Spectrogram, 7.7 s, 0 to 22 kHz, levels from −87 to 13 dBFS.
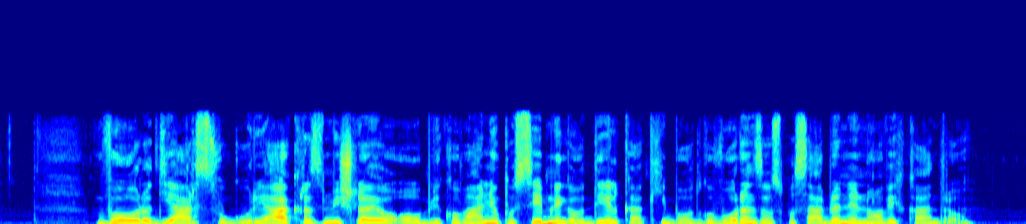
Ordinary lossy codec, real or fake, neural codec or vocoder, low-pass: none; fake; vocoder, 24 kHz, 100 mel bands, Vocos; 10.8 kHz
